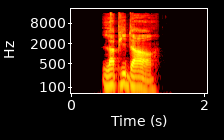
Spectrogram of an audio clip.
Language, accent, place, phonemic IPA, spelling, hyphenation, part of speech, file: German, Germany, Berlin, /lapiˈdaːr/, lapidar, la‧pi‧dar, adjective, De-lapidar.ogg
- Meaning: 1. succinct, concise, lapidary 2. inappropriately brief, terse, offhand, not providing sufficient information, not showing sufficient concern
